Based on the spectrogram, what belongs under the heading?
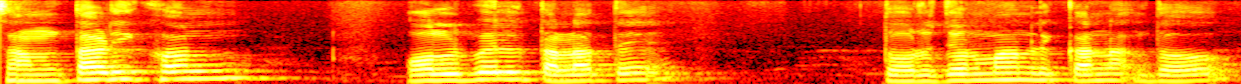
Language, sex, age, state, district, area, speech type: Santali, male, 60+, West Bengal, Paschim Bardhaman, urban, spontaneous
